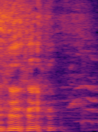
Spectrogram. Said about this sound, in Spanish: wow, ese gato tiene hambre. ¿Escucharon?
